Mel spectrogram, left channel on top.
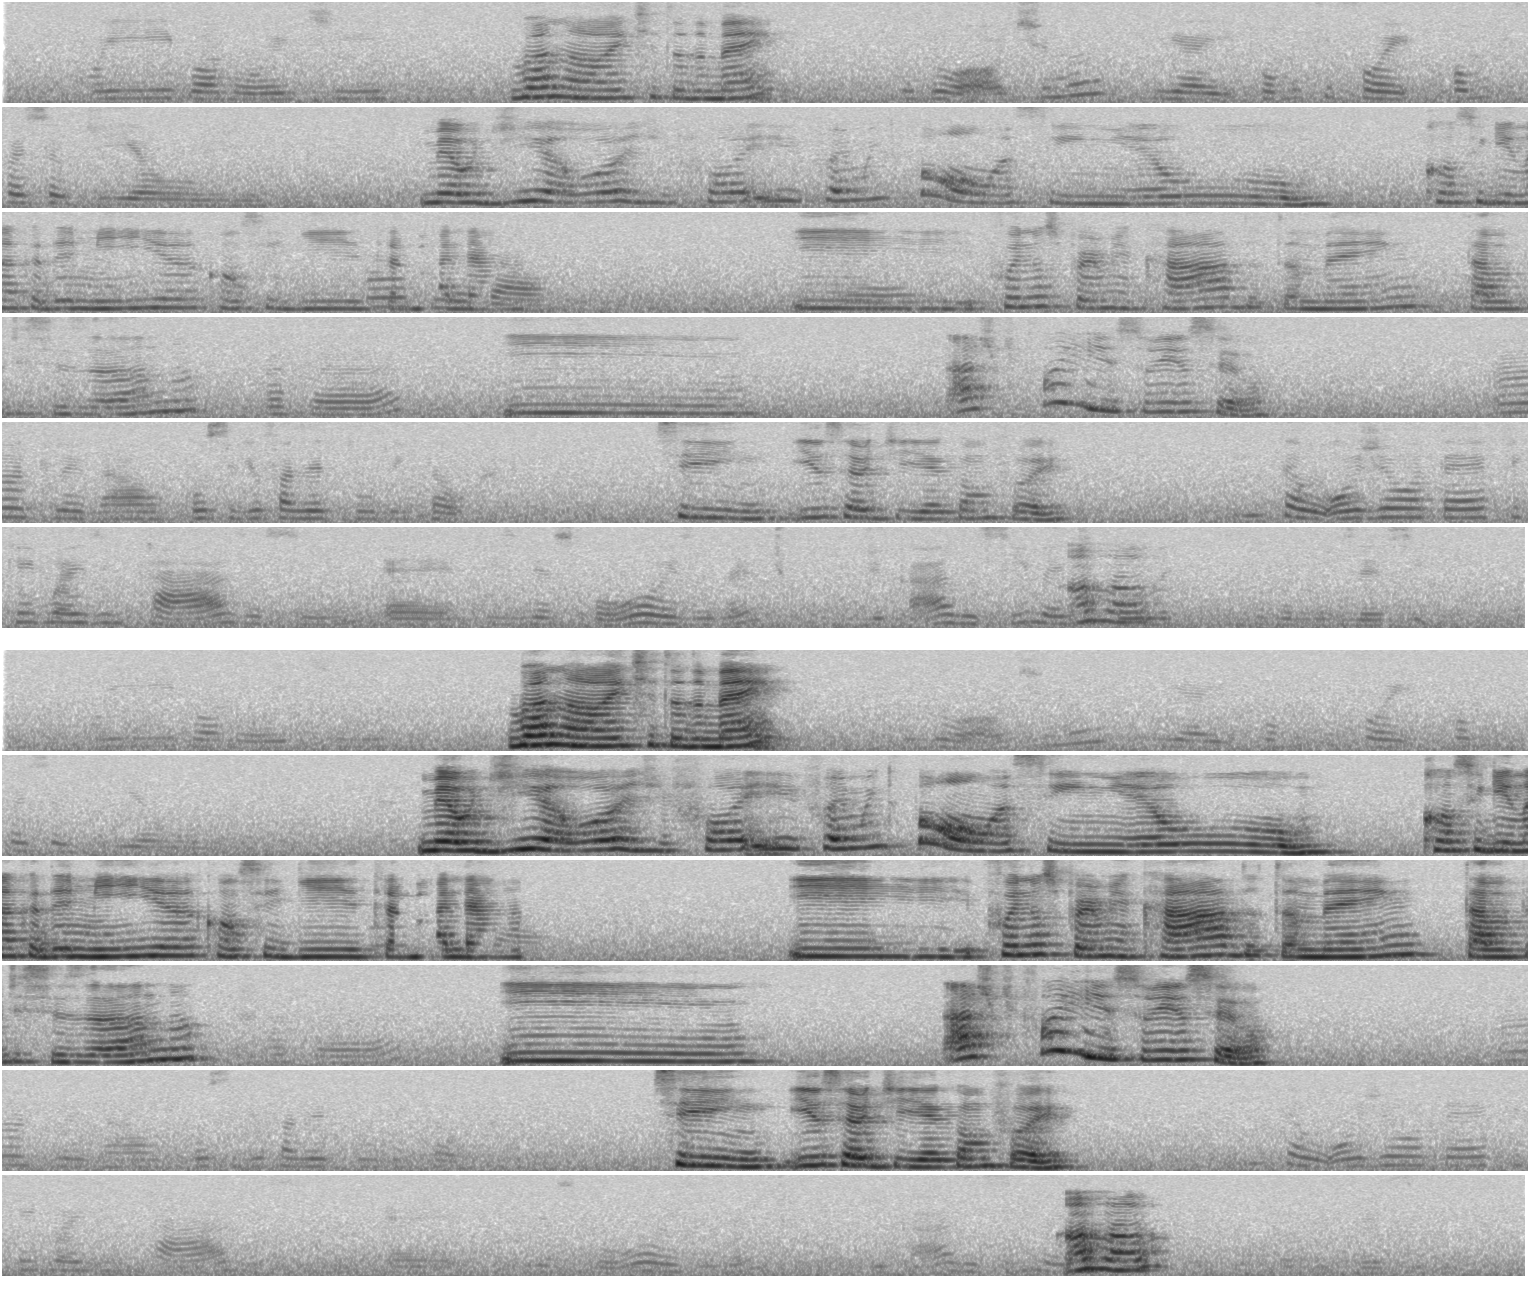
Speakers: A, on the left; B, on the right.
A: Oi, boa noite.
B: Boa noite, tudo bem?
A: Tudo ótimo? E aí, como que foi? Como que foi seu dia hoje?
B: Meu dia hoje foi foi muito bom, assim, eu consegui ir na academia, consegui
A: Ah,
B: trabalhar
A: que legal.
B: e
A: Ah,
B: fui no supermercado também, tava precisando
A: Aham.
B: e acho que foi isso, e o seu?
A: Ah, que legal. Conseguiu fazer tudo, então.
B: Sim, e o seu dia, como foi?
A: Então, hoje eu até fiquei mais em casa, assim, é, fiz minhas coisas, né? Tipo, de casa, assim, né?
B: Aham.
A: De dona de casa, vamos dizer assim.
